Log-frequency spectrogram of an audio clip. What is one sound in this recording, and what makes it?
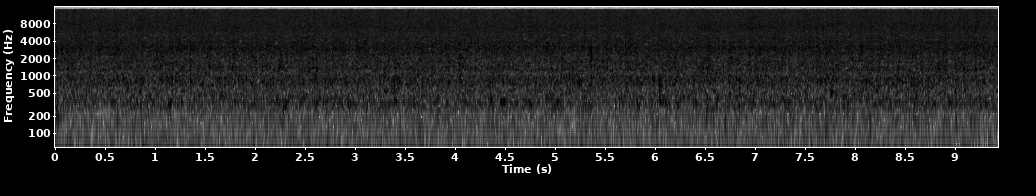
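Water trickles and splashes steadily over rocks close by.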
